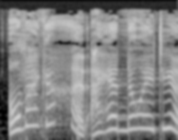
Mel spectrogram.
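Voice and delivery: high, surprised gasp of a reply; retold surprise. Friend's shocked reaction, retold.

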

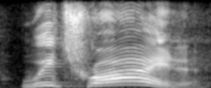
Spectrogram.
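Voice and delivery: high, loud mock-aggrieved complaint; indignant protest. Disciples blaming Jesus for leaving, mock-indignant protest. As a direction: protest loudly, hammed-up and hurt.

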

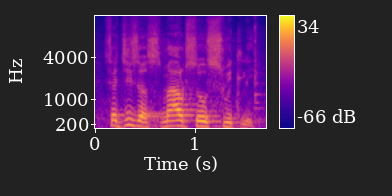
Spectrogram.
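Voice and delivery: ordinary talk

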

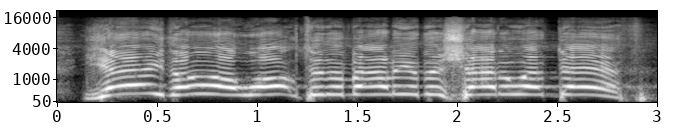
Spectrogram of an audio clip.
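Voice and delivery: loud, high dramatic verse; proclaimed scripture. Acted. Preacher proclaiming the dark valley verse, loud. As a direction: proclaim it with dread.

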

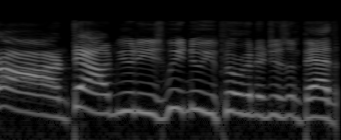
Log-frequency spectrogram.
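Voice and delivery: hammed-up storming soldier; mock soldier bark. Reviewer mocking soldiers bursting through the windows, yelling. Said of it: "the windows, like".

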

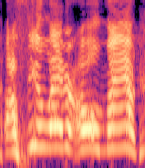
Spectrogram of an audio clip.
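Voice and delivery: put-on high, cheeky kid's yell; taunting shout. Child running away from the old man, taunting. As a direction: call it back as you flee.

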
